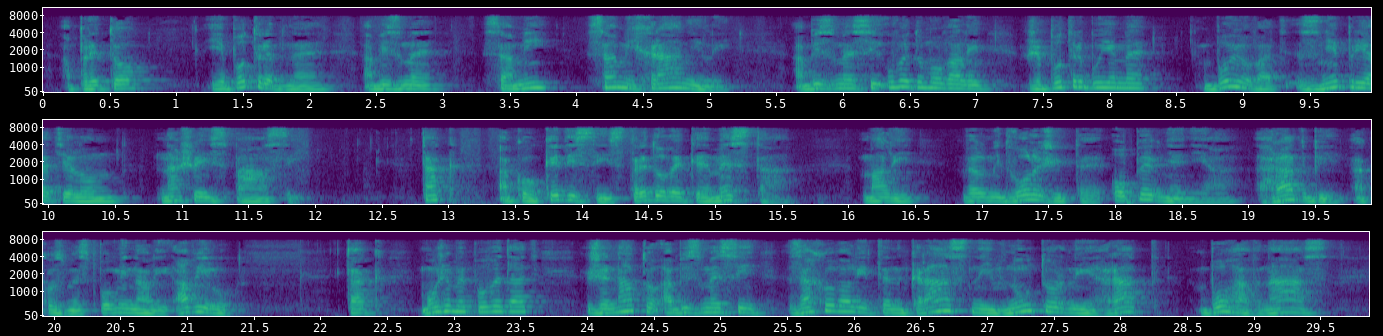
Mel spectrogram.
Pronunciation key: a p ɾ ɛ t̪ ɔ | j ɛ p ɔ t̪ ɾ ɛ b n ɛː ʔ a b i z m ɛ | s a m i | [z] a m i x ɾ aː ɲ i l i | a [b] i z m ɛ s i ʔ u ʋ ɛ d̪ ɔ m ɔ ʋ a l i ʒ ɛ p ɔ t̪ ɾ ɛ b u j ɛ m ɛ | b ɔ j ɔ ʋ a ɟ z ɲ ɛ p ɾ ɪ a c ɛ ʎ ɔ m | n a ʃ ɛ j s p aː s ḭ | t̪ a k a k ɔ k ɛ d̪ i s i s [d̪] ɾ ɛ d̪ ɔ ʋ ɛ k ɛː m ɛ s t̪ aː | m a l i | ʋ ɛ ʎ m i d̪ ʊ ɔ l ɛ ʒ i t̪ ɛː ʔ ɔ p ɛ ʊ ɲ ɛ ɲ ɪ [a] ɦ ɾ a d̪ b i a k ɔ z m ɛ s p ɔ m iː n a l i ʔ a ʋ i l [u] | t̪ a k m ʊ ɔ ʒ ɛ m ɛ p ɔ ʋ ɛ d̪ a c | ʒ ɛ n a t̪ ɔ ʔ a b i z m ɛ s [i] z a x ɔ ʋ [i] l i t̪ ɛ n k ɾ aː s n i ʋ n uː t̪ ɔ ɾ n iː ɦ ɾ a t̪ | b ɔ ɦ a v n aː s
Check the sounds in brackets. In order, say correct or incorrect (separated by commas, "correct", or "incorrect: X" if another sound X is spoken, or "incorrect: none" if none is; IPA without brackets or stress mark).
incorrect: s, correct, incorrect: t̪, correct, correct, correct, incorrect: a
